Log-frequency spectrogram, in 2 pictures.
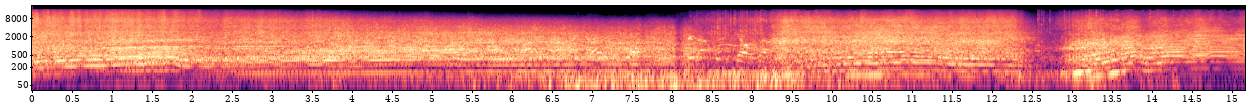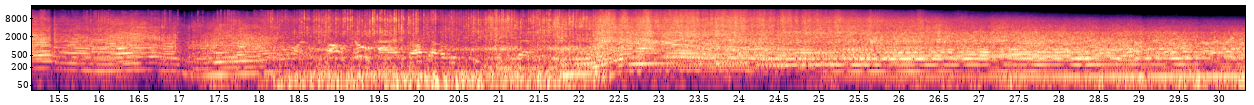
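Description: Supercharged drag racing engines running loudly at the start line, revved in repeated rising and falling blips through the middle, then at full throttle as two cars race down the strip near the end.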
